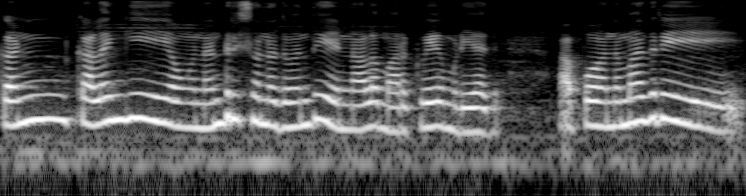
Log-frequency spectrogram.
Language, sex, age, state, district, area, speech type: Tamil, female, 30-45, Tamil Nadu, Dharmapuri, rural, spontaneous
